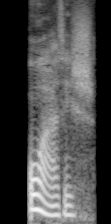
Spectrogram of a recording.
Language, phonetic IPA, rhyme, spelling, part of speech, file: Hungarian, [ˈoaːziʃ], -iʃ, oázis, noun, Hu-oázis.ogg
- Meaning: oasis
